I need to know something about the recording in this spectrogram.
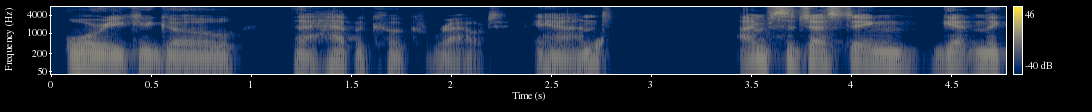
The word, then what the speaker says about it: Habakkuk: And if you're wondering how to pronounce Habakkuk, I remember it by saying I have to cook. So that's how I come up with Habakkuk.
